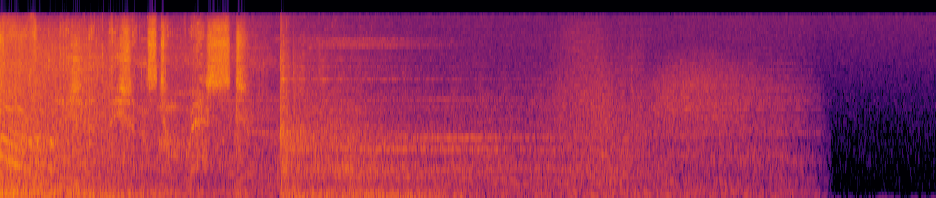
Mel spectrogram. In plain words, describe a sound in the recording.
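A deep, loud rumbling crash slowly fades away.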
